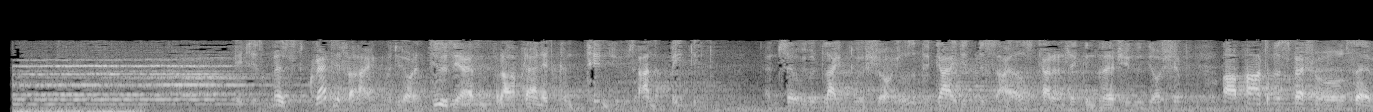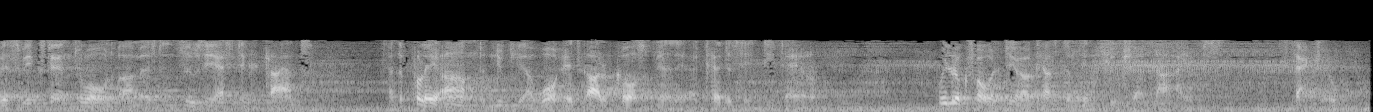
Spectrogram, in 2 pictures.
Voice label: threat; Smile; cat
